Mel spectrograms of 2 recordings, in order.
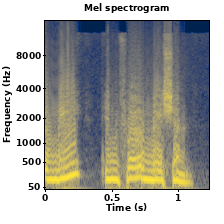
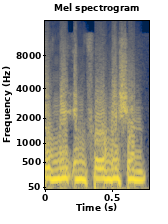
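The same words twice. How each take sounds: First: Very slow, each word spaced out; "Give me information" read out slowly for students to copy; slow dictation. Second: Said in the usual way. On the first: Shown as a demonstration. Teacher dictating to the class, slow and deliberate. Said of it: "inform भी नहीं बोला आपने". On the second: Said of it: "आपने बोला".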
